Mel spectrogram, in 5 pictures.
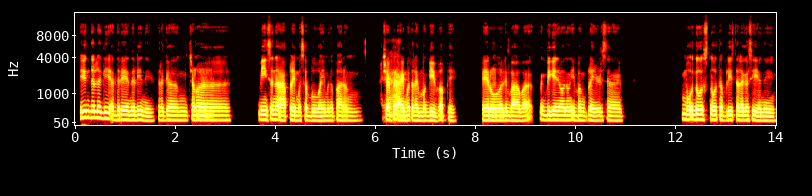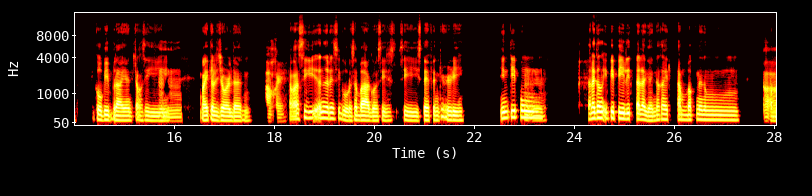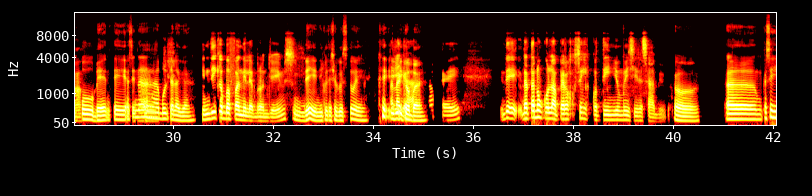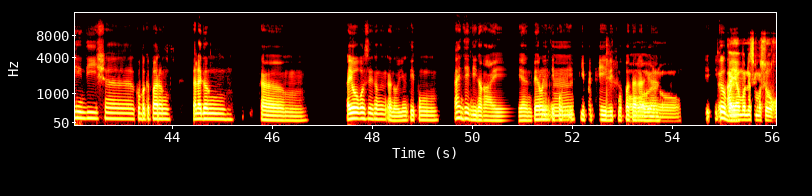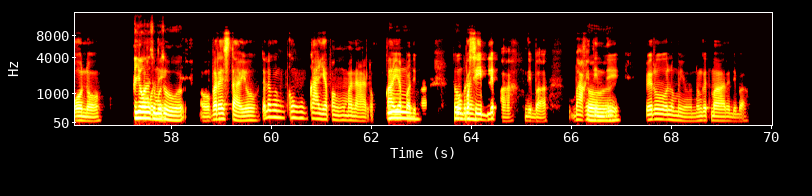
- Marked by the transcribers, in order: in English: "adrenaline"; "most" said as "nos"
- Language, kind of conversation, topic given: Filipino, unstructured, Ano ang pinakamasayang bahagi ng paglalaro ng isports para sa’yo?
